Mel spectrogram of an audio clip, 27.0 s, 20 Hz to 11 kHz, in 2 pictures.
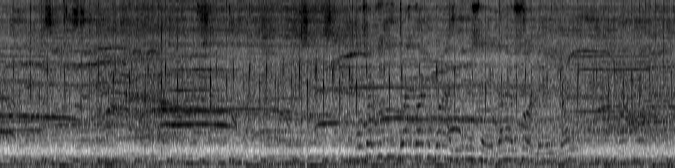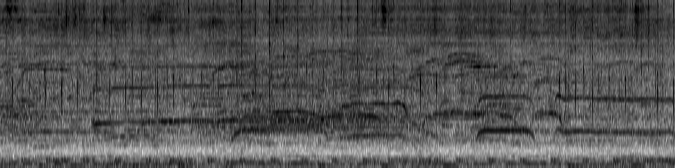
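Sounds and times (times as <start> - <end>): audience whoops and shouts: 0.0 - 27.0.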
